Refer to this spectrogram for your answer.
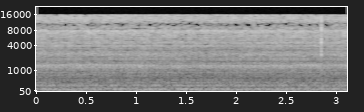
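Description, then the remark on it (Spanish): A steady, droning engine used to extract fuel from a ship with a ruptured hull runs continuously at constant loudness, its low rumble and mechanical hum unchanging throughout, with no voices. “Así son uno de los motores que llevan a cabo las labores de extracción.”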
